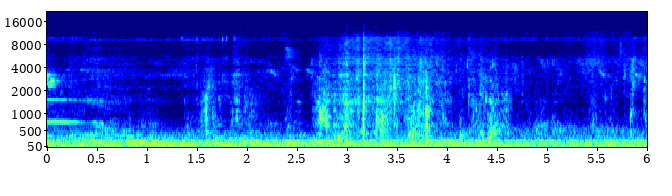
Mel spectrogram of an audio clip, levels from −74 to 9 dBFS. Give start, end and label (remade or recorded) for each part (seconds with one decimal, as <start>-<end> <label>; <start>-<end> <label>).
0.0-0.4 recorded; 0.4-2.2 remade; 2.2-2.8 recorded; 2.8-3.6 remade; 3.6-6.0 recorded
